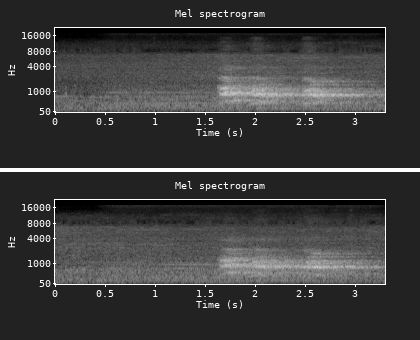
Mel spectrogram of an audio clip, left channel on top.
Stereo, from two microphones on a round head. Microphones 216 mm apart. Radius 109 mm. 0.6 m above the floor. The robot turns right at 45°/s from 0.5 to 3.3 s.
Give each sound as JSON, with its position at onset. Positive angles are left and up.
{"t": 1.6, "sound": "a dog barking", "side_deg": 85, "distance_m": 1.8}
